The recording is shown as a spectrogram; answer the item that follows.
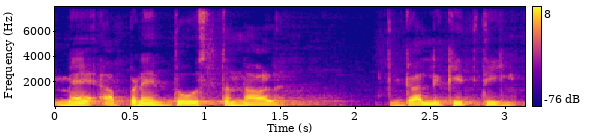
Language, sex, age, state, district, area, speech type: Punjabi, male, 30-45, Punjab, Fazilka, rural, spontaneous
